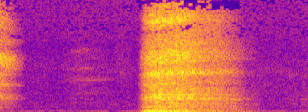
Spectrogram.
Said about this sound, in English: Do me a favor, everyone, take a breath.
